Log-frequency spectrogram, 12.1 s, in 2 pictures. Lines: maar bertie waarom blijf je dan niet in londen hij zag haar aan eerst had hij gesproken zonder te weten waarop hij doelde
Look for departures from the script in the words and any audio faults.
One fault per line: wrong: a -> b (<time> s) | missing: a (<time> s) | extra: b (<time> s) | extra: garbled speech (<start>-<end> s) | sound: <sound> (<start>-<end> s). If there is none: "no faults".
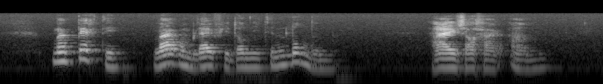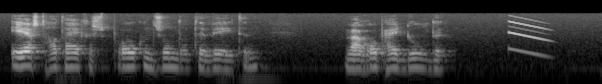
sound: chirp (11.1-11.6 s)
